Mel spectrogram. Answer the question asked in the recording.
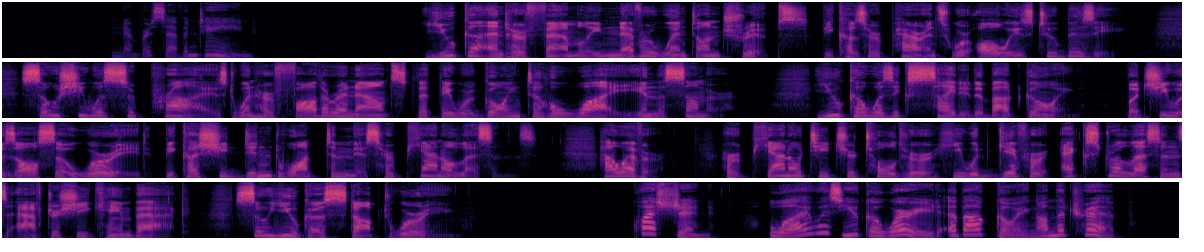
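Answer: She didn't want to miss her piano lessons.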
